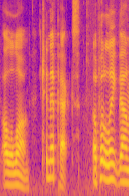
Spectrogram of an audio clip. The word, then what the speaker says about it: Knipex: debatable I've been saying it right all along knipex I'll put a link down in the description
